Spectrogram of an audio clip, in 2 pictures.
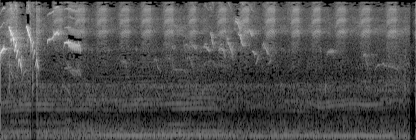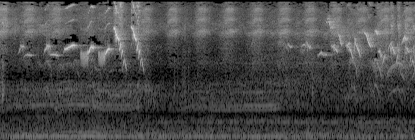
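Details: Wild Double-collared seedeater in the bush, calling to fight over territory; quick bursts of whistled and buzzy rising-falling notes in two phrases separated by a quiet gap, with steady low hum underneath.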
